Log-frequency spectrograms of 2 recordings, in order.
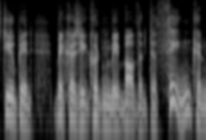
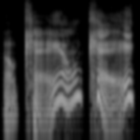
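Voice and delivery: hurt tone; 6 semitones higher, much slower than usual. A narrator's reading. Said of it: "in a hurt tone of voice".

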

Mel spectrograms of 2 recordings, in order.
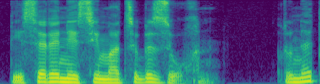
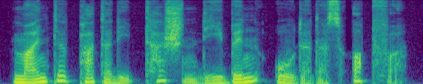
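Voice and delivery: usual speaking voice

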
